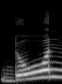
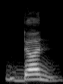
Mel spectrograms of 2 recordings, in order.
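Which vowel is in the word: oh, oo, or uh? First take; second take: oh; uh. First: The vowel sounds like a long 'oh'. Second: The vowel sounds like a short 'uh'. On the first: The speaker calls it wrong. "डोन नहीं बोला हमने" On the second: The speaker calls it right. "यहाँ पर ओ जो है वो अ का रूप धारण कर रहा है"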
